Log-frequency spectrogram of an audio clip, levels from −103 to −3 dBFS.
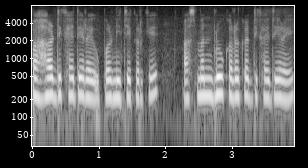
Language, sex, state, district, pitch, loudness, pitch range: Hindi, female, Arunachal Pradesh, Longding, 225 Hz, -17 LUFS, 215-235 Hz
